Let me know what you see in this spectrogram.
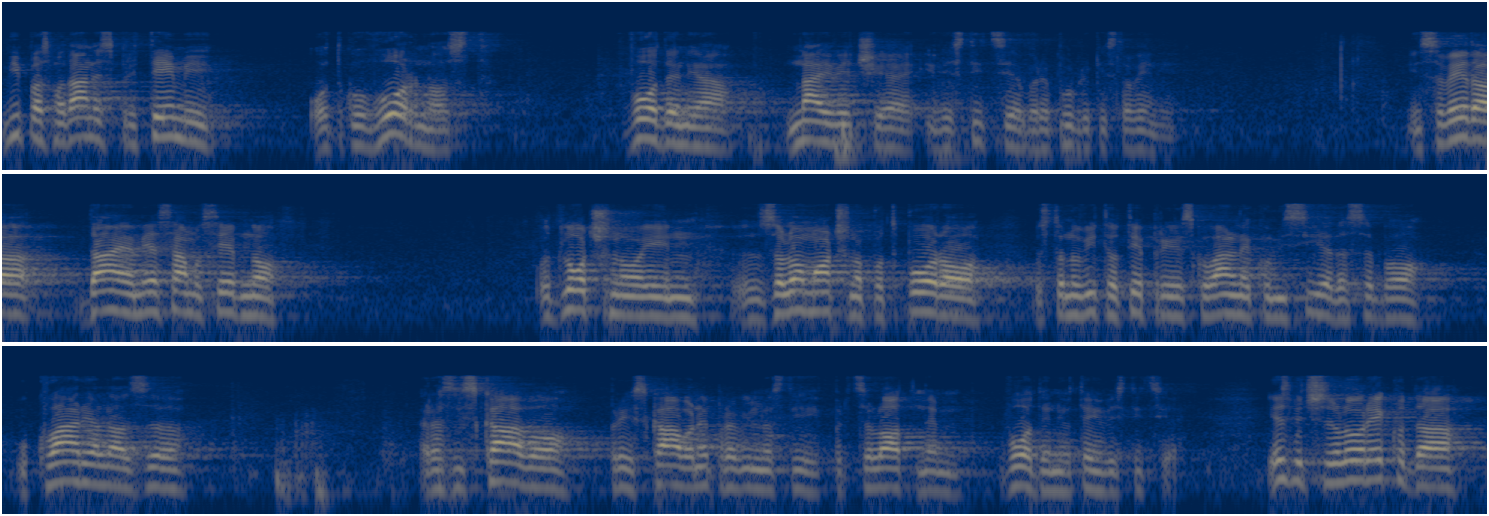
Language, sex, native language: Slovenian, male, Slovenian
